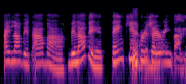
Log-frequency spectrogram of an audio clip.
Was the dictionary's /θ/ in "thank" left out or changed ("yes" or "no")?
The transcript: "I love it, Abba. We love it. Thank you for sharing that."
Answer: yes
